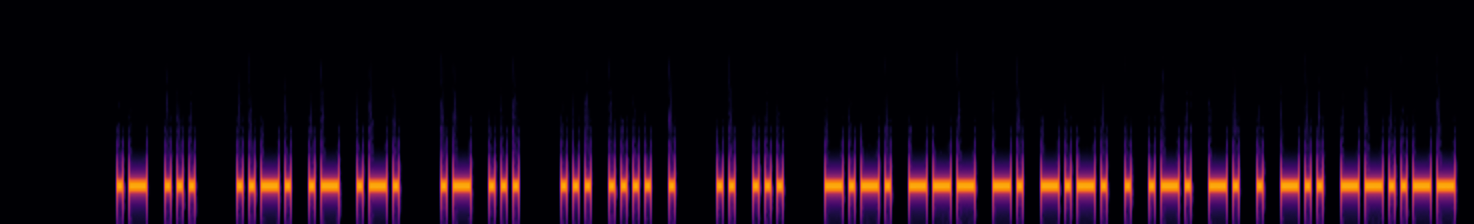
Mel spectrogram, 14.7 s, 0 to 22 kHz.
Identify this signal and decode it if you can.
Morse code, heard as a keyed tone, about 20 wpm, 700 Hz. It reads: AS FAR AS SHE IS CONCERNED,
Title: Sentences from Top 1000 Words - Review Part 6 - 20wpm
